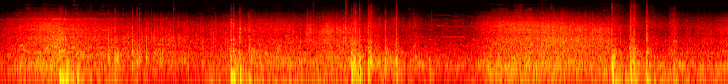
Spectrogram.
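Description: Aerial fireworks shells bursting overhead: several loud booms a few seconds apart, with dense noise between them.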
